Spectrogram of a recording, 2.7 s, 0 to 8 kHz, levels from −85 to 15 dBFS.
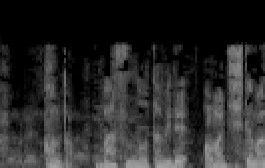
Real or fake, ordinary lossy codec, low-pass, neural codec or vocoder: real; MP3, 24 kbps; 7.2 kHz; none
